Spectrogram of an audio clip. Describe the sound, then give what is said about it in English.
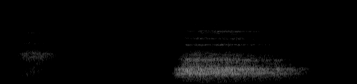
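A person breathing during a guided prayer: a short breath, then after a pause a longer, fuller one, soft and alone in silence. “Let's move into prayer. Taking a breath,”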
